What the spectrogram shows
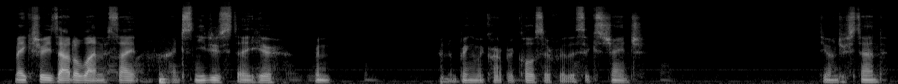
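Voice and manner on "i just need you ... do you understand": hushed whisper under the breath. Guiding someone out of sight before an exchange, the character speaks whispering. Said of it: "And I'm whispering".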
